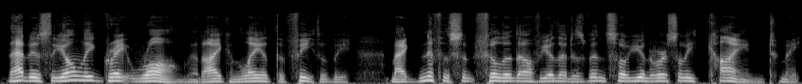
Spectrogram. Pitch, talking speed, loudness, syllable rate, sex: 140 Hz, 185 wpm, -20 LUFS, 4.9 syllables/s, male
